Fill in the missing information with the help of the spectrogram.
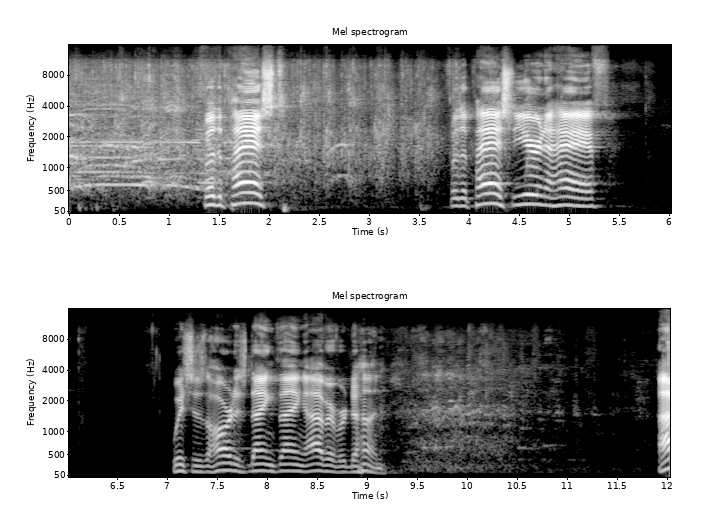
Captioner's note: applause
